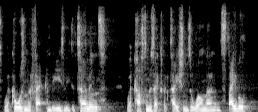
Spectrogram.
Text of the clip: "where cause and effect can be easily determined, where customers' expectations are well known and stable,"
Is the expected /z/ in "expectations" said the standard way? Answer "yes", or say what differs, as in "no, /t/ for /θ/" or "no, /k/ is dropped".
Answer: yes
